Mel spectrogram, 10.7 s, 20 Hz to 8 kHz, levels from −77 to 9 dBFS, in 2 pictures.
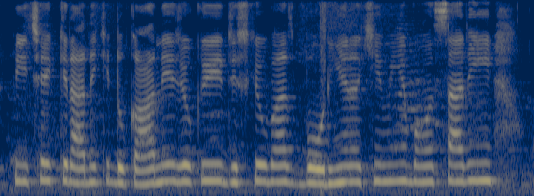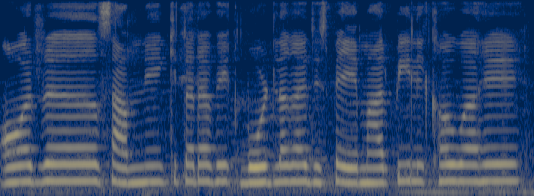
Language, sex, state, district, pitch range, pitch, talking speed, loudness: Hindi, female, Bihar, Lakhisarai, 235-255 Hz, 245 Hz, 165 wpm, -26 LUFS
